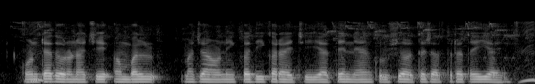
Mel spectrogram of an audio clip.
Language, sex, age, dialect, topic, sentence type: Marathi, male, 18-24, Standard Marathi, banking, statement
